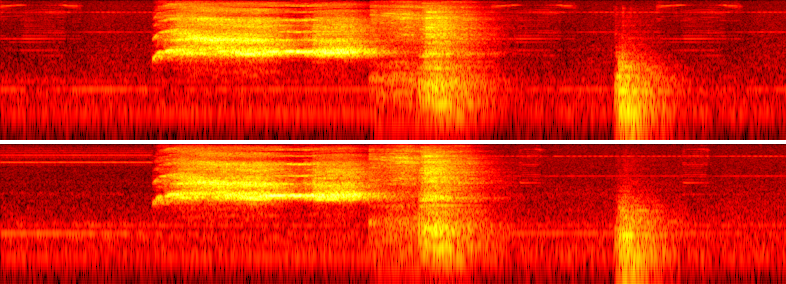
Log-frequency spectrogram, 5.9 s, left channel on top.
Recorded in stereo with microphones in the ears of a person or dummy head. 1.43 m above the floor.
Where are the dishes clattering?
55° right (ahead or behind), 0.7 m.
